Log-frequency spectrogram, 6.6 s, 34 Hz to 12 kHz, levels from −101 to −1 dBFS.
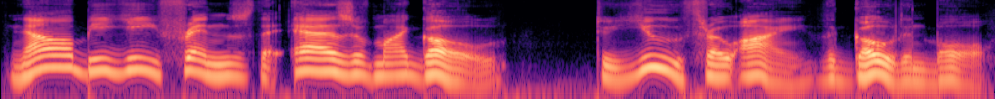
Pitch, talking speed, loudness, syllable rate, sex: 140 Hz, 145 wpm, -19 LUFS, 2.9 syllables/s, male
